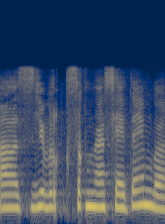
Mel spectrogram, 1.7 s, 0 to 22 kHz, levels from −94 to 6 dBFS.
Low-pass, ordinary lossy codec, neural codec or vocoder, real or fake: 7.2 kHz; none; codec, 16 kHz, 2 kbps, X-Codec, HuBERT features, trained on general audio; fake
